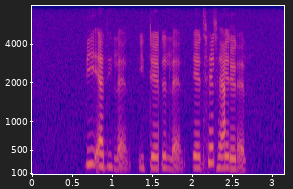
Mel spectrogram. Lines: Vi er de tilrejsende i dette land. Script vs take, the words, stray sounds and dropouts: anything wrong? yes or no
yes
